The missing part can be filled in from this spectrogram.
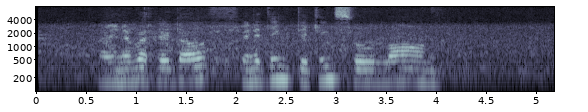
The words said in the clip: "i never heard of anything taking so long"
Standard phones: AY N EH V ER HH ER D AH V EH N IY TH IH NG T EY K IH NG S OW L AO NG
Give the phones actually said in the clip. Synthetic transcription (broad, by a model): AY N EH V ER HH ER D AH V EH N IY T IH NG T EY K IH NG S OW L AO NG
